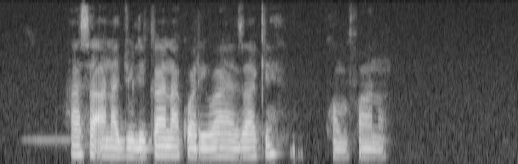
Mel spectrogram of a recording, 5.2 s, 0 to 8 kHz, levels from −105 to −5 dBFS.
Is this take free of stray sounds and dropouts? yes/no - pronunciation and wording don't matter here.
yes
